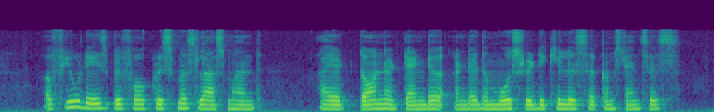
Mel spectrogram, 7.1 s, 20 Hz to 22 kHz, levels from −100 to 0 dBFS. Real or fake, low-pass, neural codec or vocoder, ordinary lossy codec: real; 7.2 kHz; none; none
